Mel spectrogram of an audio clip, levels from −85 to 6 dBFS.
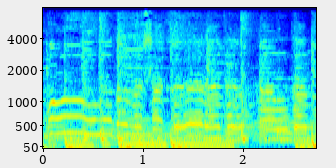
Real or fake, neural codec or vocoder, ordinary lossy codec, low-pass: real; none; AAC, 48 kbps; 7.2 kHz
